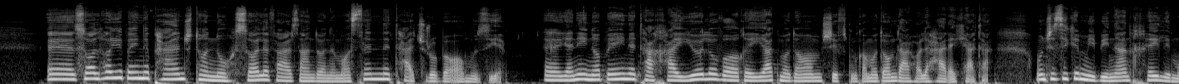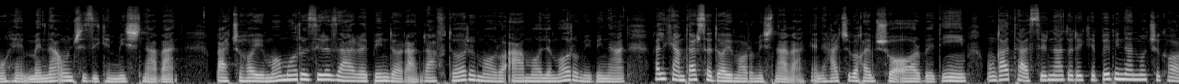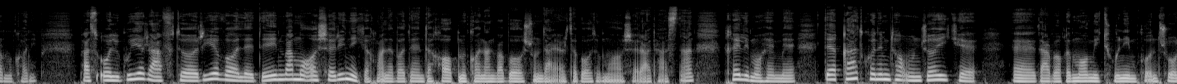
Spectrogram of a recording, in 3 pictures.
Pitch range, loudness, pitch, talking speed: 140-210 Hz, -18 LUFS, 170 Hz, 170 wpm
